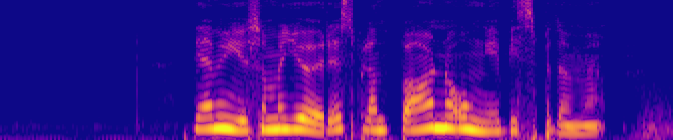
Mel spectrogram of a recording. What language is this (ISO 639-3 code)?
nor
